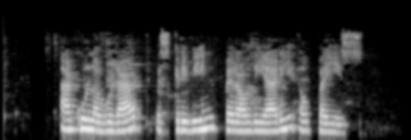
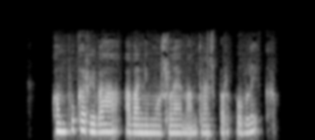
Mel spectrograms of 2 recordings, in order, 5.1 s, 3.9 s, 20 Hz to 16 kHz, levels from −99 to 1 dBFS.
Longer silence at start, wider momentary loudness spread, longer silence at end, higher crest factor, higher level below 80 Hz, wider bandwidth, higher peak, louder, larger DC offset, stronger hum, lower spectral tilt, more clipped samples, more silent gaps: about the same, 0.75 s vs 0.65 s; first, 14 LU vs 10 LU; first, 0.65 s vs 0.5 s; second, 14 dB vs 20 dB; about the same, -58 dBFS vs -54 dBFS; about the same, 7.6 kHz vs 7.2 kHz; about the same, 0 dBFS vs -2 dBFS; first, -15 LUFS vs -21 LUFS; neither; neither; second, -6 dB/octave vs -8 dB/octave; neither; neither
